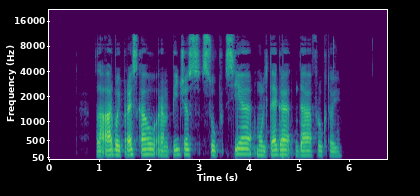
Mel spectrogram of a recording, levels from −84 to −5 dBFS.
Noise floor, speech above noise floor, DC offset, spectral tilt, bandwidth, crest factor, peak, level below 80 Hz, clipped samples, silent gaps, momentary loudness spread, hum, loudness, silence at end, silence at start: -66 dBFS; 42 dB; under 0.1%; -3.5 dB/octave; 11.5 kHz; 22 dB; -4 dBFS; -62 dBFS; under 0.1%; none; 11 LU; none; -24 LUFS; 0.95 s; 0.95 s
